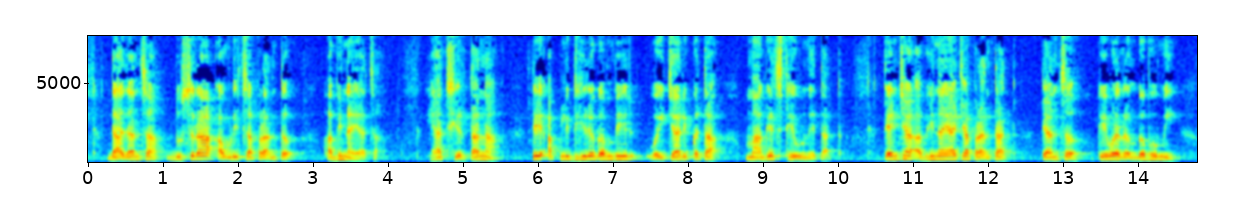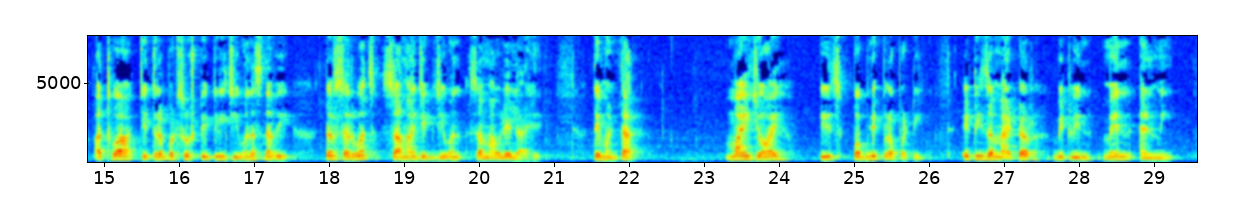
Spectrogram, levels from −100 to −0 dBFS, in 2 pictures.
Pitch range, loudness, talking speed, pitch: 165-205 Hz, -22 LUFS, 90 wpm, 180 Hz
